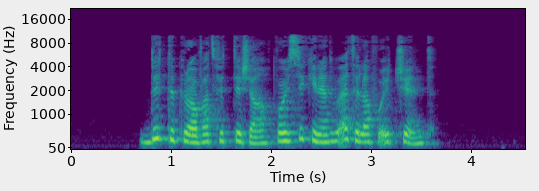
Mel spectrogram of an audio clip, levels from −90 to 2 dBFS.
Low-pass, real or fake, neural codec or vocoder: 9.9 kHz; real; none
